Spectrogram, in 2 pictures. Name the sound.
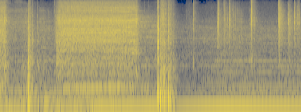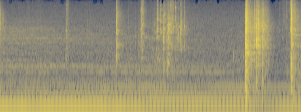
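power drill drilling while scrapping a battery charger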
